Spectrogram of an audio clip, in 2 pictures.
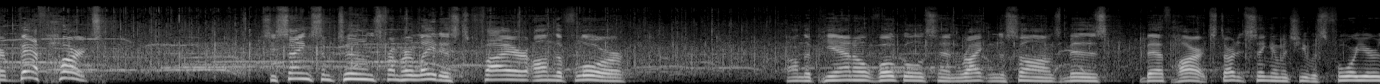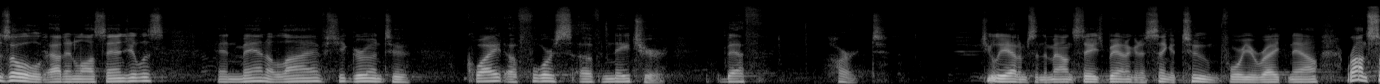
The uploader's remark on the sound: Recorded live at the Clay Center for the Arts & Sciences in Charleston, WV.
